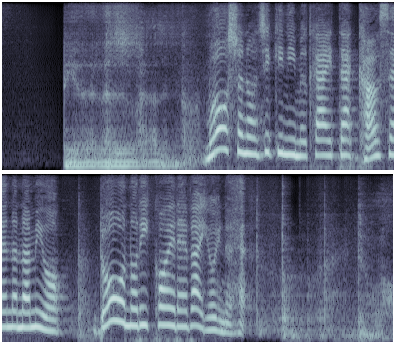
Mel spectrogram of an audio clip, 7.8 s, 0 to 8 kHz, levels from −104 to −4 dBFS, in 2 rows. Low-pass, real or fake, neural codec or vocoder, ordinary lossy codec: none; fake; codec, 16 kHz, 0.5 kbps, X-Codec, WavLM features, trained on Multilingual LibriSpeech; none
